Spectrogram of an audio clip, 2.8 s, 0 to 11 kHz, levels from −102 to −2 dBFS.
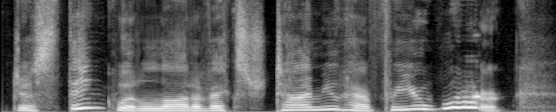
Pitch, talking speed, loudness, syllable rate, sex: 270 Hz, 280 wpm, -15 LUFS, 6.0 syllables/s, female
